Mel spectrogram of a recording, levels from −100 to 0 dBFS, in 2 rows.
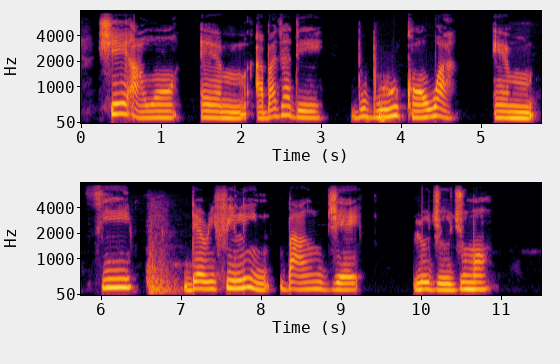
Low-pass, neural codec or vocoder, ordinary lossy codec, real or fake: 7.2 kHz; none; none; real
